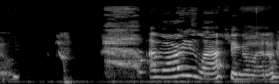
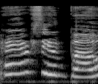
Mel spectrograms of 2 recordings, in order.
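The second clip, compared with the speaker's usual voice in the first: high, loud, eager voice; hammed-up, bubbly movie-scene reply; chirpy cartoon fish; 9 semitones higher, 5 dB louder than usual. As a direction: pipe up like an excitable cartoon helper. Acting out animated film scene.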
